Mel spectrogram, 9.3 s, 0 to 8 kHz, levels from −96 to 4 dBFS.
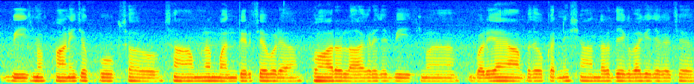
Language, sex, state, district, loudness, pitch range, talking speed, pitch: Hindi, male, Rajasthan, Nagaur, -18 LUFS, 120-125 Hz, 170 wpm, 120 Hz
